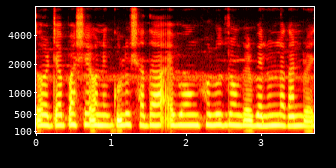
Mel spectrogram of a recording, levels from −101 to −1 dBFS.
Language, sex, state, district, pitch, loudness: Bengali, female, Assam, Hailakandi, 230 Hz, -15 LUFS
